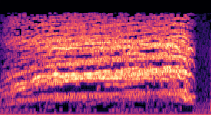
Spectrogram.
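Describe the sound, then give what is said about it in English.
Children's cheering played backwards: a dense, warbling wash of high young voices that swells steadily for nearly four seconds, then cuts off abruptly into near silence. “We need to undo the cheer. This is what it sounds like.”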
